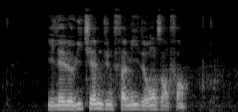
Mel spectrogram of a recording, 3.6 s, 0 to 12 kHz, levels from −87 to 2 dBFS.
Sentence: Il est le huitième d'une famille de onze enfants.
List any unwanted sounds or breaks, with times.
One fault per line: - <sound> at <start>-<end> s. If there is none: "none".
none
